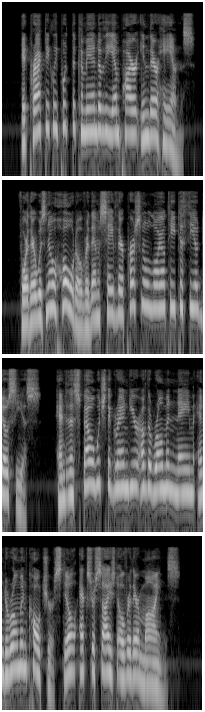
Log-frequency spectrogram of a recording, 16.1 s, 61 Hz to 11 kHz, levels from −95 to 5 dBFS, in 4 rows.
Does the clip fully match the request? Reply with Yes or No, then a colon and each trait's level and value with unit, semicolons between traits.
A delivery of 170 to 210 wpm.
No: average, 155 wpm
